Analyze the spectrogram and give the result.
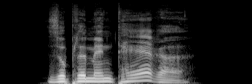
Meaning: inflection of supplementär: 1. strong/mixed nominative/accusative feminine singular 2. strong nominative/accusative plural 3. weak nominative all-gender singular
- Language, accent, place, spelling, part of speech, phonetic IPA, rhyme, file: German, Germany, Berlin, supplementäre, adjective, [zʊplemɛnˈtɛːʁə], -ɛːʁə, De-supplementäre.ogg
